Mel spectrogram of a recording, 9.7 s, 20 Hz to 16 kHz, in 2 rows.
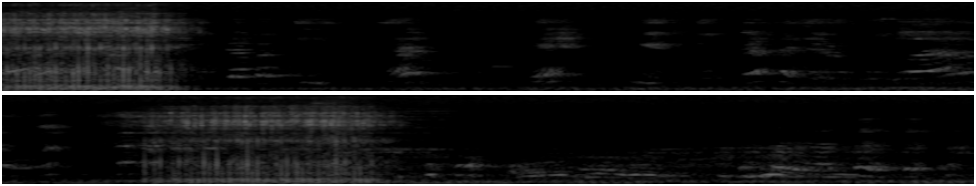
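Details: Loud, harsh, rattling snores on in-breaths with quieter breathing between, from a person who fell asleep within about 30 seconds during a nap; ordinary snoring.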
